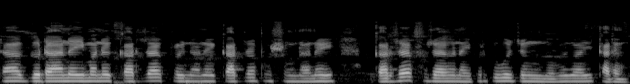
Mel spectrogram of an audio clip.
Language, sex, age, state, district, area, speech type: Bodo, male, 45-60, Assam, Chirang, urban, spontaneous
